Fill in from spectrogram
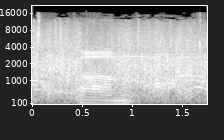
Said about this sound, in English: Crowd is going absolutely crazy.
